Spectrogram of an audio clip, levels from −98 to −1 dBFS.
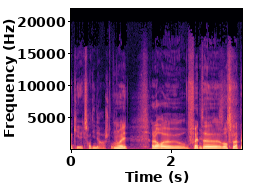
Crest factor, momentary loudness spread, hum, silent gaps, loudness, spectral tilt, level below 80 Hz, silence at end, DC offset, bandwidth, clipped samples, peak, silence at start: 14 dB; 13 LU; none; none; -15 LUFS; -6.5 dB/octave; -54 dBFS; 0 s; under 0.1%; 16 kHz; under 0.1%; 0 dBFS; 0 s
